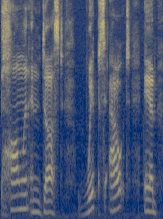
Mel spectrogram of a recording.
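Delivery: usual speaking voice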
